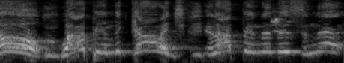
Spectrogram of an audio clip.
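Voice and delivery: very high-pitched, whiny crybaby voice. Describing the other speaker's reaction to correction: mock whining. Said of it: "You start whining and".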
